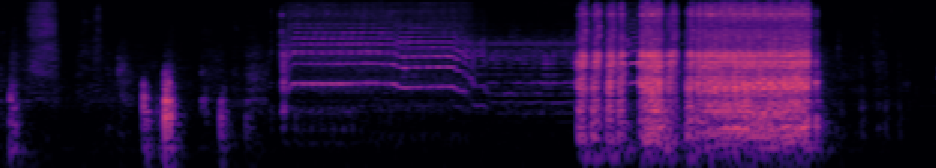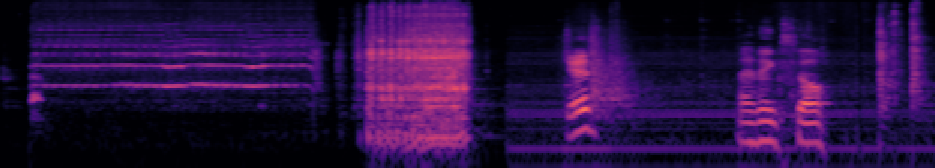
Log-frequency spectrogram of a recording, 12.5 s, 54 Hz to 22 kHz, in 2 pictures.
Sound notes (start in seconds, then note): 1.8 drill clicking; 1.8 drill whirring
